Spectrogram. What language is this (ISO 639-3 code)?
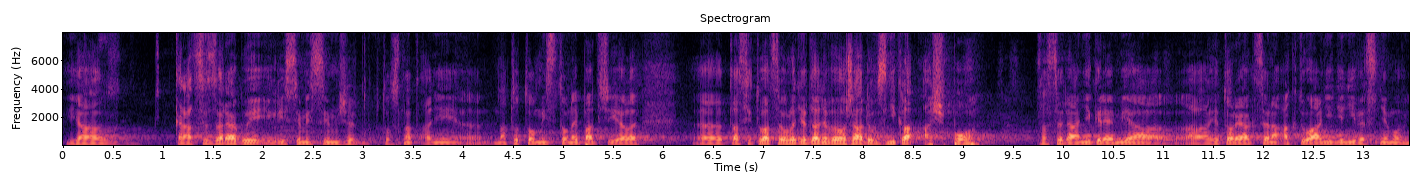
ces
